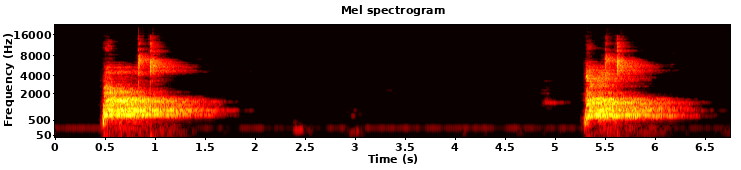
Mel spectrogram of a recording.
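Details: Two loud, harsh, drawn-out barks from Elaine, a mystery-mix dog in clicker training, answering a cue; only cued barks are clicked and rewarded. The barks come about five seconds apart with quiet between.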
